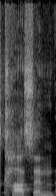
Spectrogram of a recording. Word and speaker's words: Qasim: It's Qasim. It rhymes with awesome. And it's Kasim.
